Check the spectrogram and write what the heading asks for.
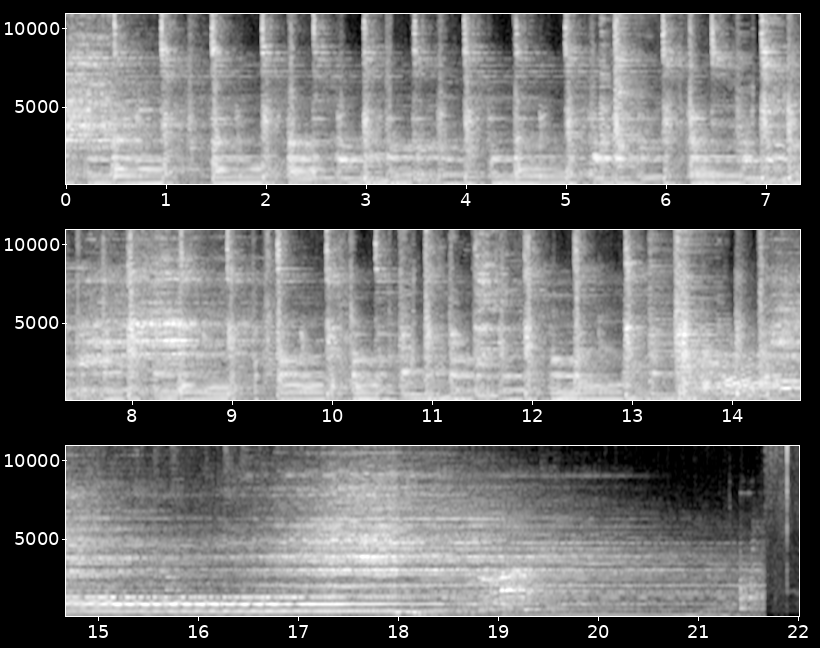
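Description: Live rock band of electric guitar, bass guitar and drum kit playing the end of a song to a steady drumbeat. About two-thirds of the way through the drums stop and the band holds a final chord that rings and slowly fades, then cuts off just before the end.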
